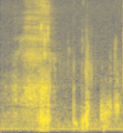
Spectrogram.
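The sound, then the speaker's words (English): A quiet slurping sip of vanilla-tasting coffee from a cup, a short airy burst followed by a few small wet mouth clicks and a swallow, with no talking. “Anyway, I'm gonna take a sip of my koof.”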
